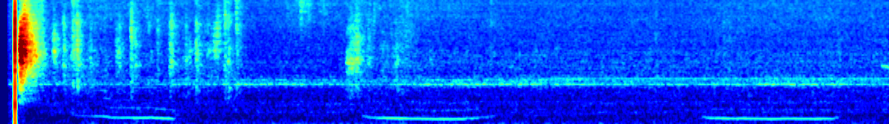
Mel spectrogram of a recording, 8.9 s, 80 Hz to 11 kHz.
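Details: Sleeping cat, Jinx, snoring: three low buzzing snores about every three seconds, roughly 20 breaths a minute, over a faint room hum after a click.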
